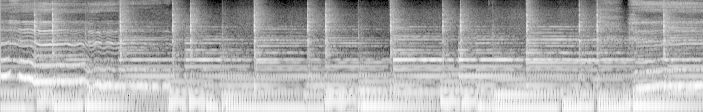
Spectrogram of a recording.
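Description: Live rock band playing: guitar chords and drums with regular cymbal and drum strikes, and a woman singing held notes.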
